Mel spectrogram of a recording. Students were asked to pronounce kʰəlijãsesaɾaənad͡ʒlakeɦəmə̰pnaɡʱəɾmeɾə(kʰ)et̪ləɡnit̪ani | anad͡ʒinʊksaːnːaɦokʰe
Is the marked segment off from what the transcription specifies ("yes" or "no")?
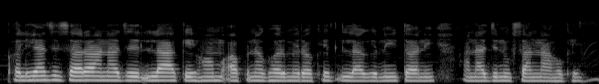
no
